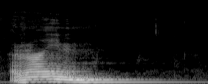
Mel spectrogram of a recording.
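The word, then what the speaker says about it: rhyme: राइम, तो राइम में जो आपका साइलेंट लेटर है वो है एच। आप राइम को प्रोनाउंस करते समय एच का यूज नहीं करते हैं।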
